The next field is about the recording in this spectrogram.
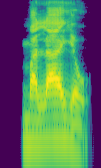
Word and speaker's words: malayo: For example, malayo pa ako. Malayo pa ako. Malayo pa ako. It means I am still far away. Word for word, it's malayo pa ako. Malayo pa ako.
